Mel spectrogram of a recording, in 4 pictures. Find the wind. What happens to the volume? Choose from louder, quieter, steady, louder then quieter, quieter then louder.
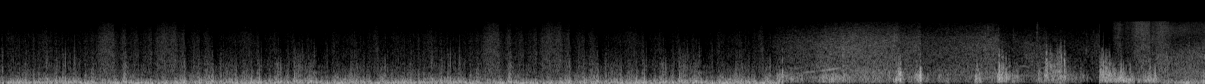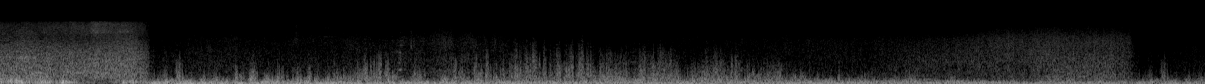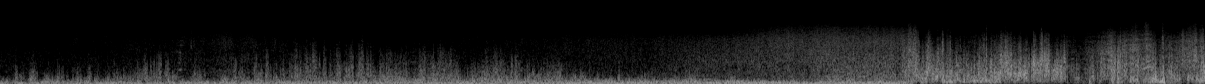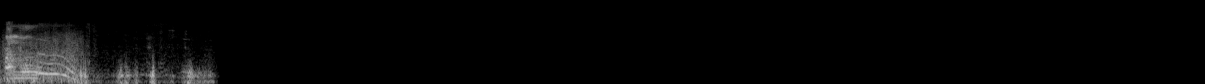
quieter then louder.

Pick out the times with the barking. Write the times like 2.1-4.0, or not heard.
36.2-37.0.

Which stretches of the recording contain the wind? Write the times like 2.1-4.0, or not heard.
0.0-38.3.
